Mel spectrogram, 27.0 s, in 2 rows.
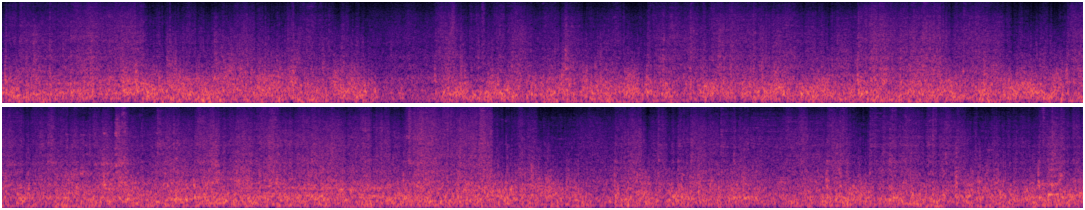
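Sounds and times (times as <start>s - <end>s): wheels clattering over rail: 5.4s - 27.0s.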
